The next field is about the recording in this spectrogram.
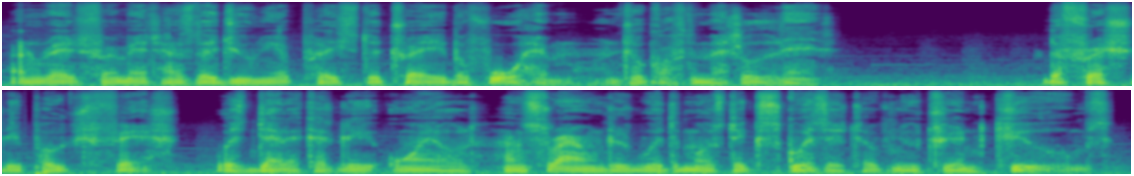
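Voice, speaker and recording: A man with a low, husky voice reads a dramatic military science fiction tale. His narration is scripted and measured, with music playing behind him. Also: dark tone. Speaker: narrator and storyteller.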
